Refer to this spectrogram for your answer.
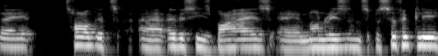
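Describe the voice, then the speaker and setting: A man with an ordinary speaking voice keeps his intonation fairly even. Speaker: property investment webinar host. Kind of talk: webinar presentation.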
